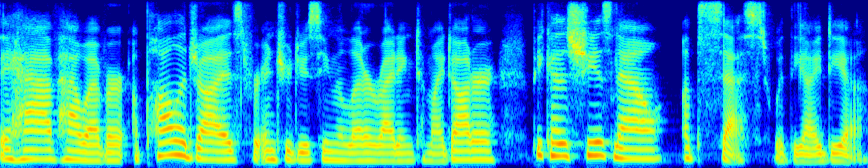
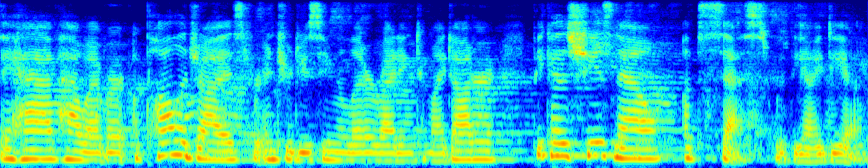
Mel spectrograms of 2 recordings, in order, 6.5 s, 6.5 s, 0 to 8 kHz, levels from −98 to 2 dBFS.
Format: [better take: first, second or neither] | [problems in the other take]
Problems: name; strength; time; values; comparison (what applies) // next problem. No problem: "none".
first | room echo; dies away in 1.4 s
